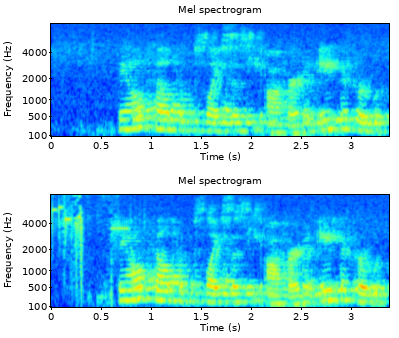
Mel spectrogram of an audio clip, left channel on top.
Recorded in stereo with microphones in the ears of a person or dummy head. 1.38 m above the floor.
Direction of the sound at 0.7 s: 25° right (ahead or behind).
